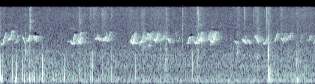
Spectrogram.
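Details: High, bright peeping from a group of five-day-old chicks eating breakfast, short calls in quick runs, with pecking clicks underneath.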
